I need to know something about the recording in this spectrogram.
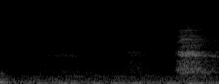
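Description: Faint room noise, then a sharp intake of breath near the end.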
